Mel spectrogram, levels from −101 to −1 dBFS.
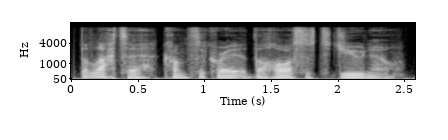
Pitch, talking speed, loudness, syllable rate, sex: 115 Hz, 160 wpm, -19 LUFS, 5.4 syllables/s, male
